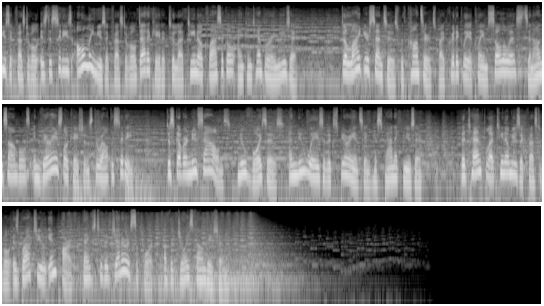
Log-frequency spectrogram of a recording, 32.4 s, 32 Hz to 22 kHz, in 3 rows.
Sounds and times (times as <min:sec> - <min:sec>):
Speech: 0:00.0 - 0:05.9, 0:06.8 - 0:13.5, 0:14.1 - 0:19.2, 0:20.0 - 0:26.1
Music: 0:00.0 - 0:30.3.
